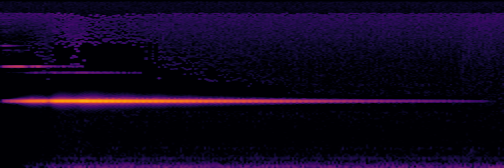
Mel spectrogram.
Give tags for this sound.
FEAR
RESONANCE
SURREAL

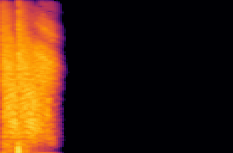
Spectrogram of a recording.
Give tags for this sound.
fire
handgun
noise

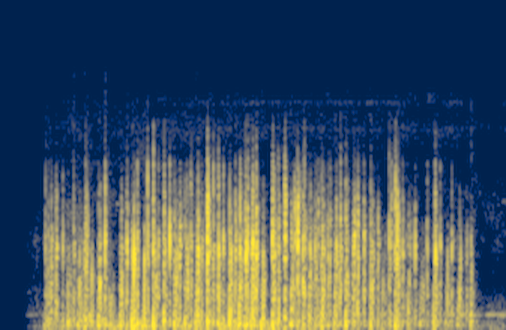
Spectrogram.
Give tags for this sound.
splosh
wibble
wobble-board

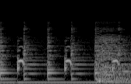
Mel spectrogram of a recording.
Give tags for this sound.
bending
bent
circuit
drumkit
glitch
yamaha

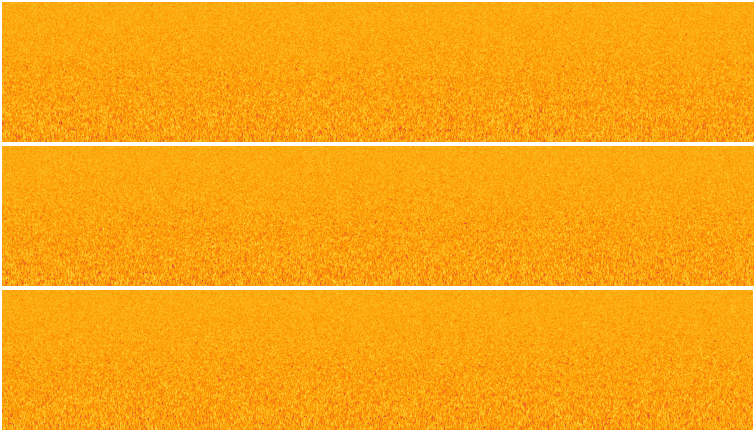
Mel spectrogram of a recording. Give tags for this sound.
noise
audacity
white

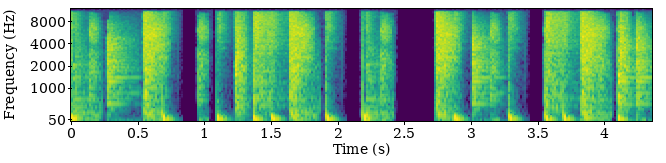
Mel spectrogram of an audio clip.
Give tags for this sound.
bass
bass-slap
beat
drums
funky
loop
mix
remix
so

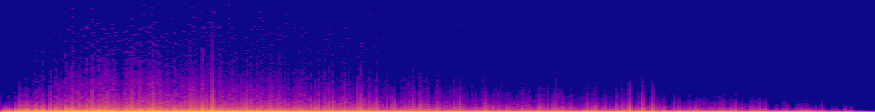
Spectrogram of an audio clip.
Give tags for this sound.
earth-quake
quake
rumbling
trailer

